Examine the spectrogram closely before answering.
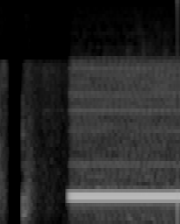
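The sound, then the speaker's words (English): A telephone tone: after a couple of brief, faint sounds, a loud, unbroken mid-pitched electronic tone comes in and holds steadily to the end. “This phone call's for you.”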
